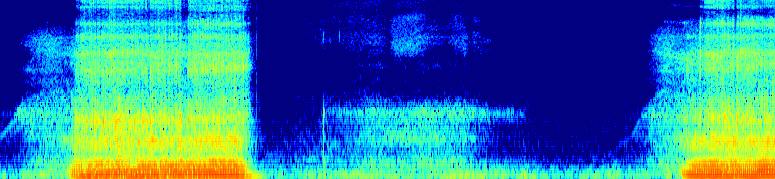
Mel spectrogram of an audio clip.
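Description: Deep, loud, rattling snores on the in-breath, separated by a quiet exhale. Heavy snoring.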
